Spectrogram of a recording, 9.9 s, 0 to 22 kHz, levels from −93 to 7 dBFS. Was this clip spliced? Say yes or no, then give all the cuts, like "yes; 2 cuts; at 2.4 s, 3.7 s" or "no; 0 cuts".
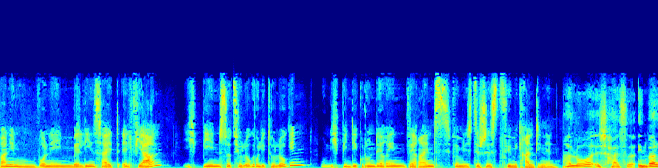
yes; 3 cuts; at 3.8 s, 6.1 s, 7.5 s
